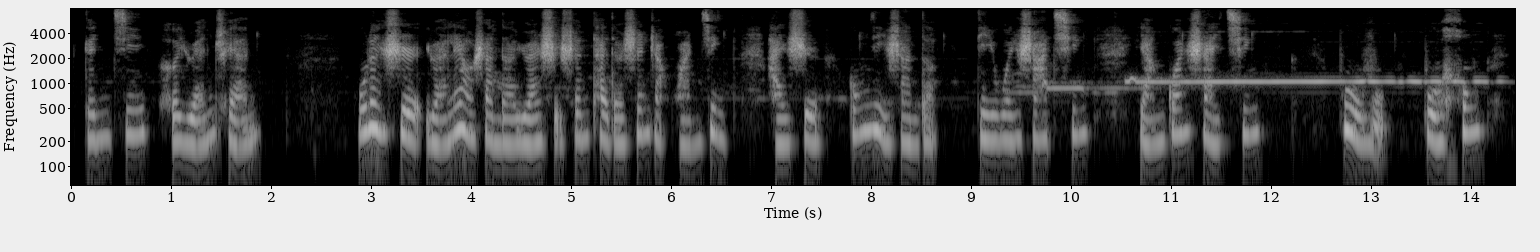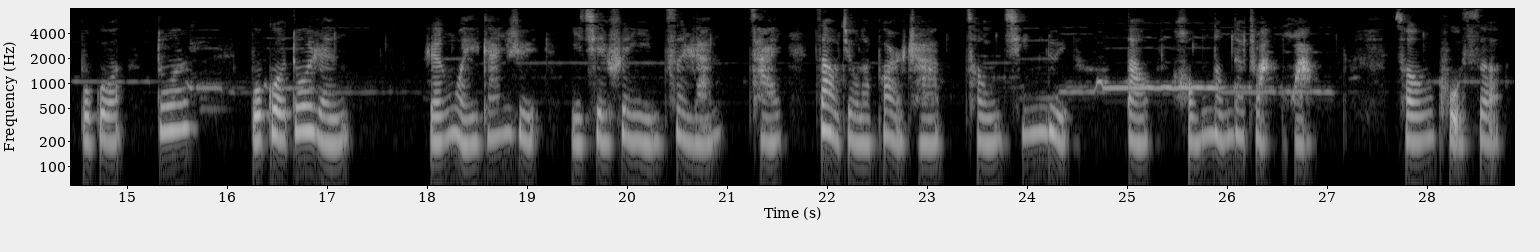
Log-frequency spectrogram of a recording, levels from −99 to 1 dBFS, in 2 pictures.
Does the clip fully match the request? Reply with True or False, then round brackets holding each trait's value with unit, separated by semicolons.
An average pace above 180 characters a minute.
False (155 characters per minute)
